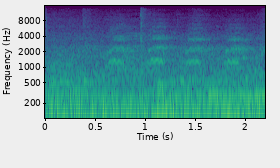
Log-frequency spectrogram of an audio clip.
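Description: A bird calling in a quick run of about five short, evenly spaced calls about half a second in, over low crowd chatter.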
